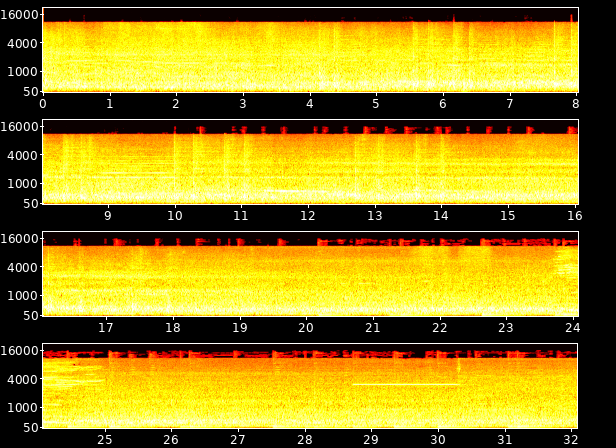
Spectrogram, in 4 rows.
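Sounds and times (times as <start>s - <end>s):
train wheels rumbling and clicking: 0.0s - 8.9s, 10.0s - 32.0s
thin high tones: 28.6s - 31.3s.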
